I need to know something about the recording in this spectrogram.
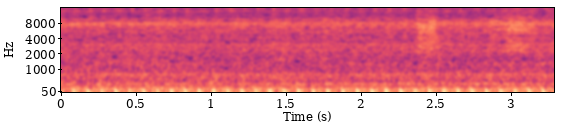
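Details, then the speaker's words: Honda Click 125 V3 scooter, engine recently rebuilt, at idle: steady low tok-tok knock three or four a second over a rough slow idle, set far below the 1,500 ±200 rpm spec; not the tensioner; fix by raising idle via air screw. "sobrang baba yan mga sir malayong malayo sa 1,500 plus 200 talagang magkakaroon ng naking sound sa loob ng makina kapag sobrang baba n Menor"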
